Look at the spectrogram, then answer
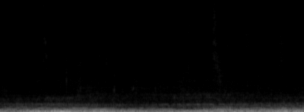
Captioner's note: voices echo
